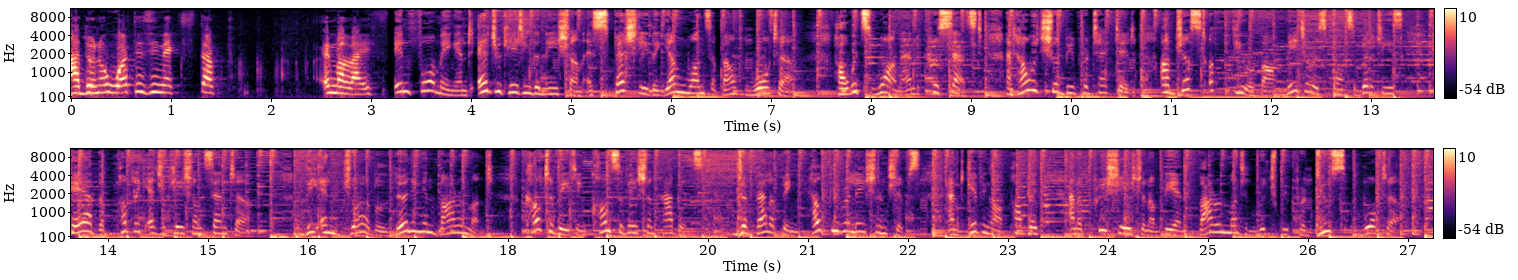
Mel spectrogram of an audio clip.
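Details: Adult announcer; typical speech.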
